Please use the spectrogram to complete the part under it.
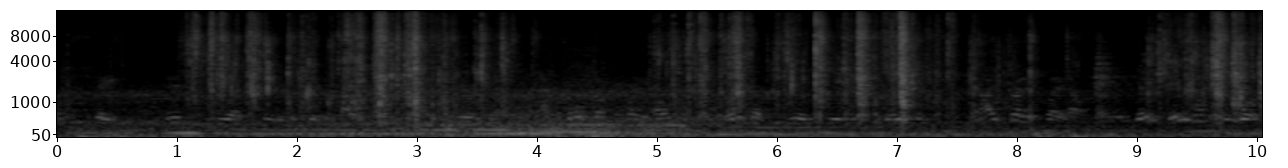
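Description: Foil card packs crinkle and rustle.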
